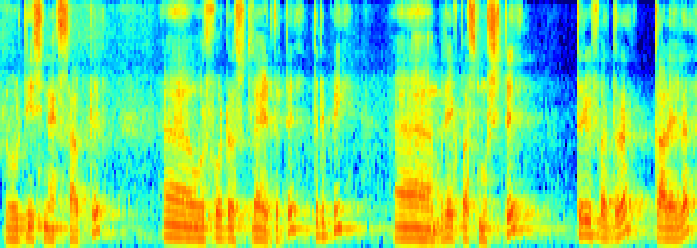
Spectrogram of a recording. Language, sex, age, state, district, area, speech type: Tamil, male, 45-60, Tamil Nadu, Salem, rural, spontaneous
